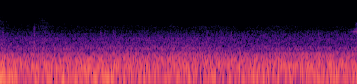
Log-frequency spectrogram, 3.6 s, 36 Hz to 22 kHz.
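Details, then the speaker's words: 2008 Ford Ranger XLT, 2WD, 5-speed manual, 147K miles, cruising around 40 mph in fourth gear; steady low road and engine rumble, no whine, clunk or knock, drivetrain quiet and healthy. "gets aired in around 40 miles an hour you can hear everything is very quiet no noises or sounds coming from the truck"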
